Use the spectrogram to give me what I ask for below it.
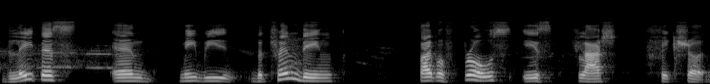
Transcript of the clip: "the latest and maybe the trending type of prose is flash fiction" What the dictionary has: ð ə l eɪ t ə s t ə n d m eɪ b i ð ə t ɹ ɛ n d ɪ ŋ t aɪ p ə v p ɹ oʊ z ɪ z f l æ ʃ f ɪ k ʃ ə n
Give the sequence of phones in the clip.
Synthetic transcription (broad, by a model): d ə l eɪ t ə s t ə n d m eɪ b i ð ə t ɹ ɛ n d ɪ ŋ t aɪ p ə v p ɹ oʊ s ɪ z f l æ ʃ f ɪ k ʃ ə n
